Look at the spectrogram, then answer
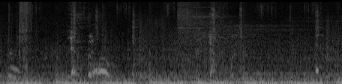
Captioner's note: coughing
